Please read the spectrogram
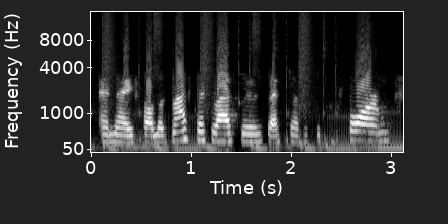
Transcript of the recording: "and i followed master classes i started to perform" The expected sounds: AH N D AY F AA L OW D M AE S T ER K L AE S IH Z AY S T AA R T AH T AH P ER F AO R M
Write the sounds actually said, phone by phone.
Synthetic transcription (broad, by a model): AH N AY F AA L OW D M AE S T ER K L AE S IH Z AY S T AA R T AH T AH P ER F AO R M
